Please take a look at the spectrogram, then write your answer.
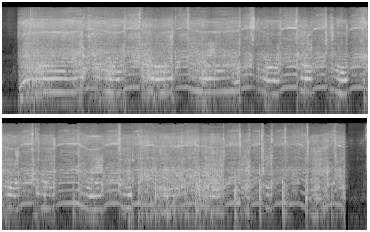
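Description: An electric hand mixer beats cupcake batter of flour, sugar, butter, eggs, baking powder and a little milk, whirring loudly and steadily with a wavering motor pitch for about fourteen seconds before cutting off.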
